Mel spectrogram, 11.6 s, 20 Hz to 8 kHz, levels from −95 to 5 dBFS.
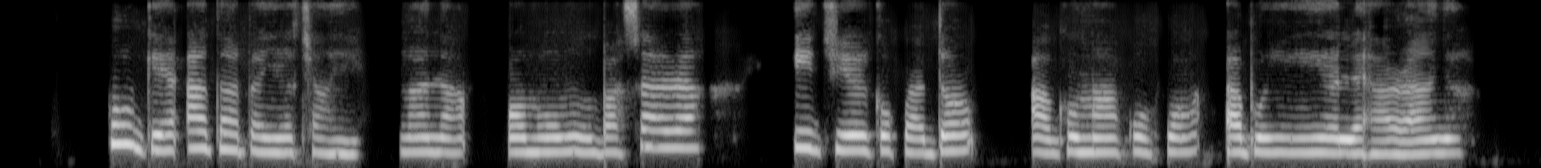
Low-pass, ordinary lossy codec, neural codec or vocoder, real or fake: none; none; codec, 16 kHz, 2 kbps, X-Codec, HuBERT features, trained on general audio; fake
